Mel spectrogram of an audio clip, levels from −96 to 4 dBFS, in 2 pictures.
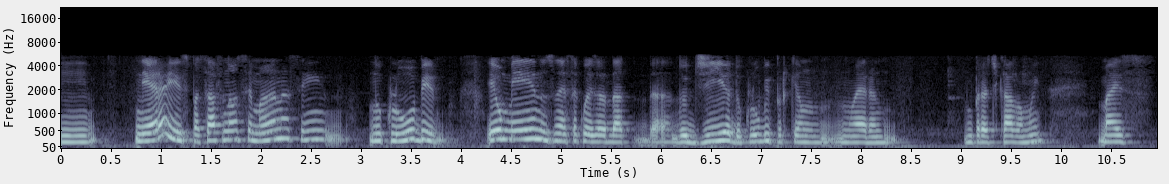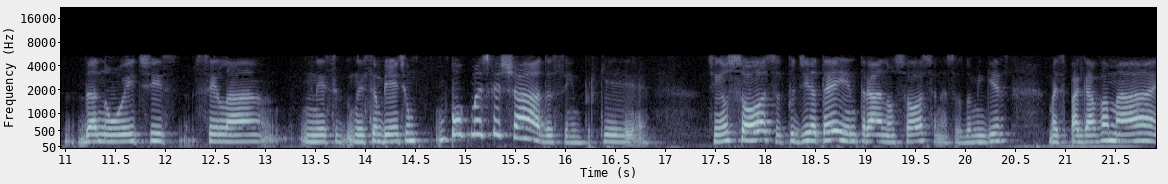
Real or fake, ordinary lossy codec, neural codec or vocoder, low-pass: real; none; none; 5.4 kHz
